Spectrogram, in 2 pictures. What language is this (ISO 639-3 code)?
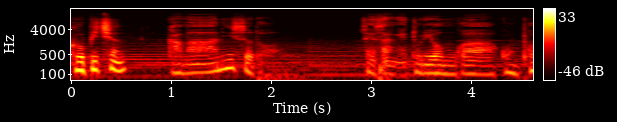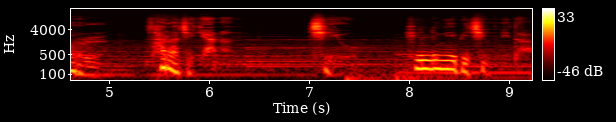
kor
